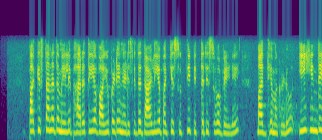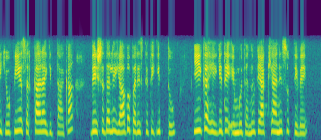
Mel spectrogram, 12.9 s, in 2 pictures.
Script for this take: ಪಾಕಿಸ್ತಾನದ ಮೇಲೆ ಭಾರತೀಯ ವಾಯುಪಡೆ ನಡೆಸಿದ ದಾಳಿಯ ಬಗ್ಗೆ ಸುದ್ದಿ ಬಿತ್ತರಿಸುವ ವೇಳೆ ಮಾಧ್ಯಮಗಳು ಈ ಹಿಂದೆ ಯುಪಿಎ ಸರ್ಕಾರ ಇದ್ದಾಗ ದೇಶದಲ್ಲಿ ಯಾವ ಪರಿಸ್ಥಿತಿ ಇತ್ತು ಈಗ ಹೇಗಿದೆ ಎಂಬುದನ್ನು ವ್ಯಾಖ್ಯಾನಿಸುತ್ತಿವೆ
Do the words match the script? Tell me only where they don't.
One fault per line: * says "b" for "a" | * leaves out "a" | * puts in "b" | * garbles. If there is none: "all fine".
all fine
